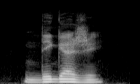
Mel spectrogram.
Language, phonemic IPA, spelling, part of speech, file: French, /de.ɡa.ʒe/, dégager, verb, Fr-dégager.ogg
- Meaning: 1. to free (someone or something) 2. to relieve (a town, army, etc.) 3. to release (funds) 4. to clear (a table, area, nose etc.) 5. to give off, emit, radiate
